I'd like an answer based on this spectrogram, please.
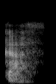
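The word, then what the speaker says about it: כף: ace pero al revés la caf si tiene el dax en el medio va a sonar cas si no tiene a gays como en este caso suena como hash suena como una jota y tiene la particularidad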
